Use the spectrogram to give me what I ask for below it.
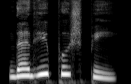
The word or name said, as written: ದಧಿಪುಷ್ಪಿ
